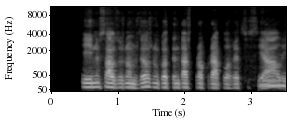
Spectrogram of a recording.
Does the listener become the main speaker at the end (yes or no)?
yes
